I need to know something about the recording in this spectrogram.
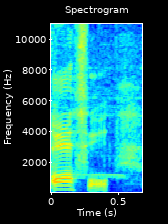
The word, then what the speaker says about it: offal: Greek sacrificial offering is the offal, which just happens to rhyme with the word awful as in terrible, but it is a completely different word.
